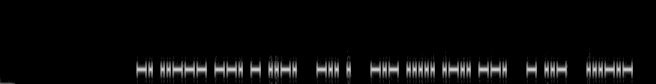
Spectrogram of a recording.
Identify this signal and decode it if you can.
Morse code, heard as a keyed tone, about 40 wpm, 700 Hz. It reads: N2GTF DE K5LG TU <SK>
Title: Practice QSO - Exchange 4 - Ending - 40wpm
